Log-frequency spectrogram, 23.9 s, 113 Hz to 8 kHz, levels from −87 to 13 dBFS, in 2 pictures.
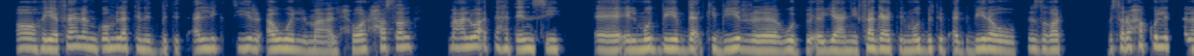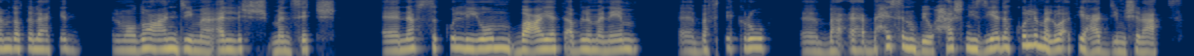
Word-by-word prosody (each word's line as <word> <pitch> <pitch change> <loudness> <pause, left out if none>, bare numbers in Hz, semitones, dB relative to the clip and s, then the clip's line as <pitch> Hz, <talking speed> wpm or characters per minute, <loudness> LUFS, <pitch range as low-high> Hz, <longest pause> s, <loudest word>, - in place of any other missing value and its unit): آه، 215 0 0
هي 200 -1 +4
فعلًا 235 +2 0
جملة 215 +1 +2
كانت 195 -5 -5
بتتقال 190 0 -6
لي 210 - 0
كتير 210 +1 -5
أول 195 -2 +3
ما 170 -1 -4
الحوار 185 +4 -2
حصل: 225 +3 -2 0.4
"مع 225 0 -1
الوقت 235 -1 +2
هتنسي، 200 -1 -1 0.3
آآ، 185 -1 +2
الموت 190 +3 +3
بيبدأ 205 0 +2
كبير 205 +2 0 0.4
وب 180 -1 -1
يعني 175 0 -1
فاجعة 205 +1 +3
الموت 190 +1 -1
بتبقى 195 -1 -5
كبيرة 195 +5 +2
وبتصغر."، 190 +2 -2 0.5
بصراحة 220 +5 -1
كُلّ 240 -1 +1
الكلام 205 -2 -2
ده 210 - +1
طلع 200 -1 0
كدب، 195 -2 -10 0.3
الموضوع 185 +3 0
عندي 200 0 +3
ما 170 -1 -2
قَلّش، 195 +1 -1
ما 175 +1 -2
نسيتش، 190 +3 -5 0.5
آآ، 175 +1 -2
نفس 210 +3 0
كُلّ 215 0 -1
يوم 205 +1 +4
باعيط 195 +2 +4
قبل 190 +2 0
ما 185 -1 -1
أنام 190 +3 -1 0.4
آآ، 170 0 -9
بافتكره، 215 +6 -1 0.3
آآ، 165 0 -8
ب 155 -2 -11 0.4
باحس 240 +6 0
إنه 215 -3 +5
بيوحشني 200 +4 +1
زيادة 210 +5 +3
كُلّ 265 +5 +2
ما 230 -4 +5
الوقت 200 +3 0
يعدي 170 -4 -1
مش 165 +2 -4
العكس. 150 -2 -3
200 Hz, 150 wpm, -24 LUFS, 185-210 Hz, 0.5 s, إنه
